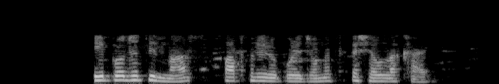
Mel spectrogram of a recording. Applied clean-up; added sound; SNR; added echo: none; none; none; none.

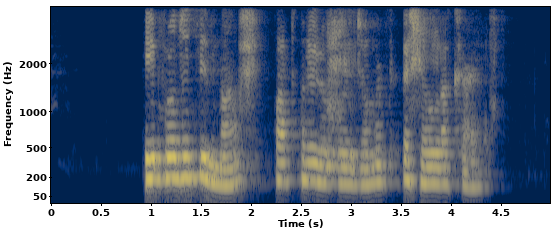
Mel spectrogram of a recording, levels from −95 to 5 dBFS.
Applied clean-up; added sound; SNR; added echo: neural mask model DeepFilterNet 3.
